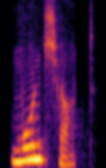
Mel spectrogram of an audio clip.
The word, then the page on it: moonshot: Indian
